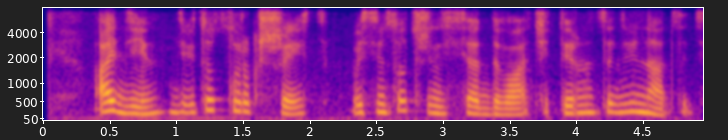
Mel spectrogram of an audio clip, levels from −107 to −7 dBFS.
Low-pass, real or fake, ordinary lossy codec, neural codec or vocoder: 7.2 kHz; fake; Opus, 32 kbps; codec, 16 kHz, 6 kbps, DAC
